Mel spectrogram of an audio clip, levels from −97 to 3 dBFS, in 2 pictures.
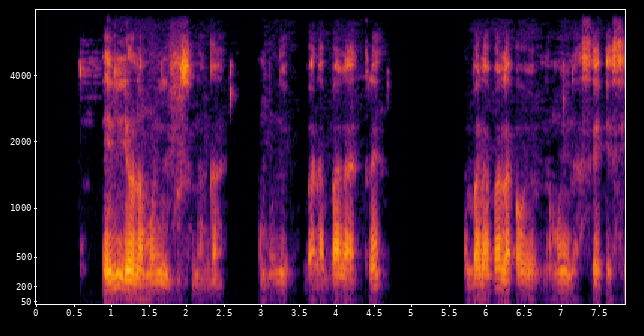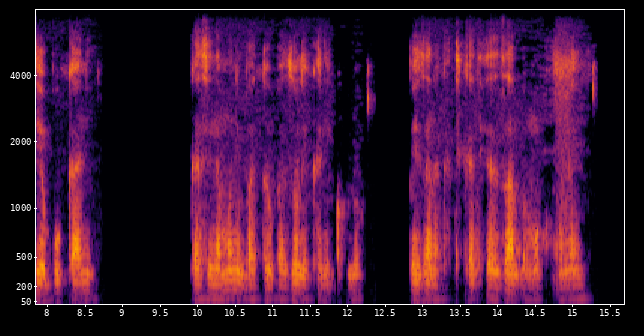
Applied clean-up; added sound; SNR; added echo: none; none; none; none.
